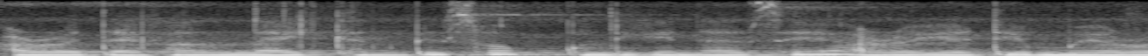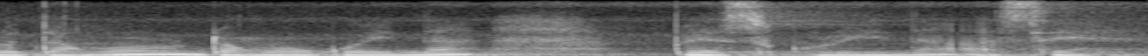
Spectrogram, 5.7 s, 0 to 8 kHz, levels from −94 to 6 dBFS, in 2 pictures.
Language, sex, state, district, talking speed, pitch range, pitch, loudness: Nagamese, female, Nagaland, Dimapur, 200 wpm, 205-220 Hz, 210 Hz, -12 LUFS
